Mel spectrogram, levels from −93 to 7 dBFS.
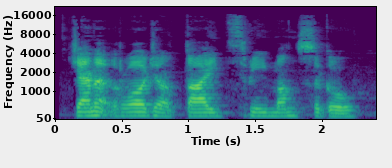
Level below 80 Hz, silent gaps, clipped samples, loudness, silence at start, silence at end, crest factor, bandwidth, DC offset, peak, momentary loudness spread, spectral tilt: -64 dBFS; none; under 0.1%; -21 LUFS; 0.15 s; 0.15 s; 20 dB; 16.5 kHz; under 0.1%; -2 dBFS; 9 LU; -4 dB/octave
